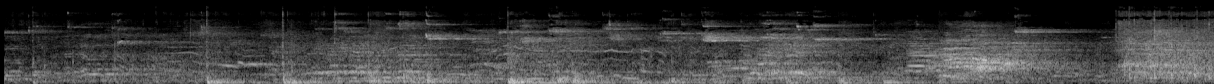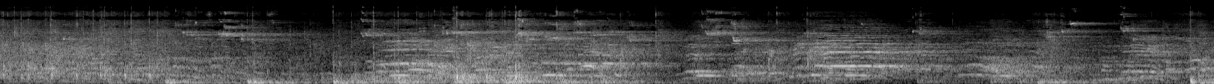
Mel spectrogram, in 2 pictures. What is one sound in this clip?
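A basketball bounces on a wooden floor in an echoing sports hall.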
